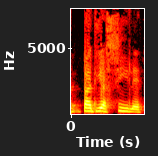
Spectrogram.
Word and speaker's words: Badiashile: Badiashile, is that how you say it? – Badiashile, I think. – Yeah, Badiashile.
